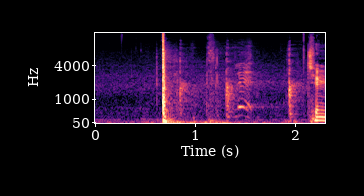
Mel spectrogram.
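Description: Table tennis ball being served and played: one sharp, loud crack about two-thirds of a second in, then several lighter clicks of the celluloid-type ball off bats and the table before the point ends.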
